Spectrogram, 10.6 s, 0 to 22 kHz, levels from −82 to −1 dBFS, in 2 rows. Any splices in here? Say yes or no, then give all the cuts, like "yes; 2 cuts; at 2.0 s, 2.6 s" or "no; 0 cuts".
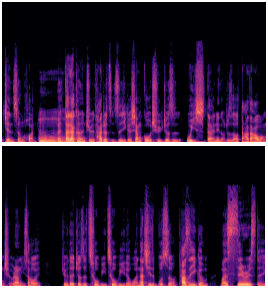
no; 0 cuts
